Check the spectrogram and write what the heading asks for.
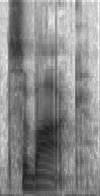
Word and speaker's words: Sabacc: Am I pronouncing it right? Sabacc? – Sabacc.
